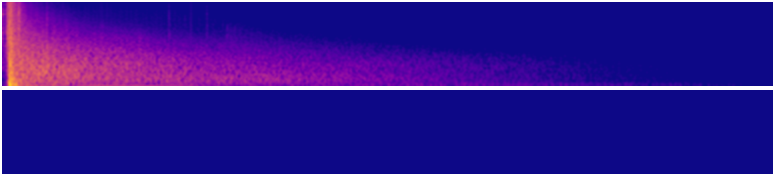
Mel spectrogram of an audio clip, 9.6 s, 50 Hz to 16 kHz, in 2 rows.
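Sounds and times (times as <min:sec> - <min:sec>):
SA80 rifle gunshot: 0:00.0 - 0:02.0.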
